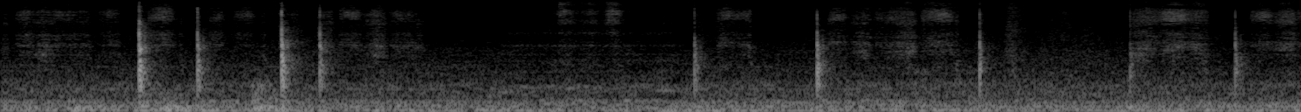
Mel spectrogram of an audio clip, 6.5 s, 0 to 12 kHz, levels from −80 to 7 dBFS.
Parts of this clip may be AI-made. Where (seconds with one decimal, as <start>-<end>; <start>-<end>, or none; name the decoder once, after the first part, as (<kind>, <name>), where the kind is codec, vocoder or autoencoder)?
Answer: 2.5-3.4 (codec, SNAC)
